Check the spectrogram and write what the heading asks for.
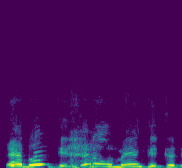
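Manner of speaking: a hint of a Cajun cook bragging; light Cajun voicing. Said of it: "He say".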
